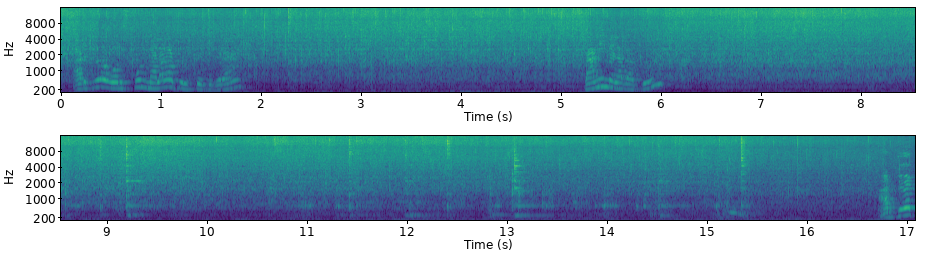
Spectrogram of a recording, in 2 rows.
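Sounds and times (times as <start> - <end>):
paste sizzling in hot oil: 0.0 - 16.8
metal spatula scraping pan: 8.0 - 15.7.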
